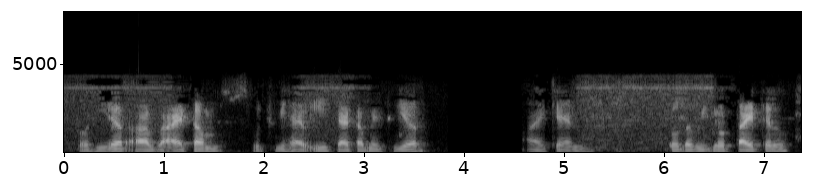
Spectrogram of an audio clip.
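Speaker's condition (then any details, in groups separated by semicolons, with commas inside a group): No condition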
